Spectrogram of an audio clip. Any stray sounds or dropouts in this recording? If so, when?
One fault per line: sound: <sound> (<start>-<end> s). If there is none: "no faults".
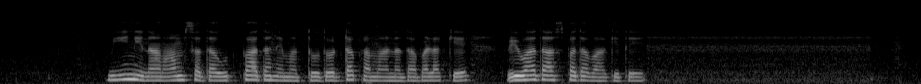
no faults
